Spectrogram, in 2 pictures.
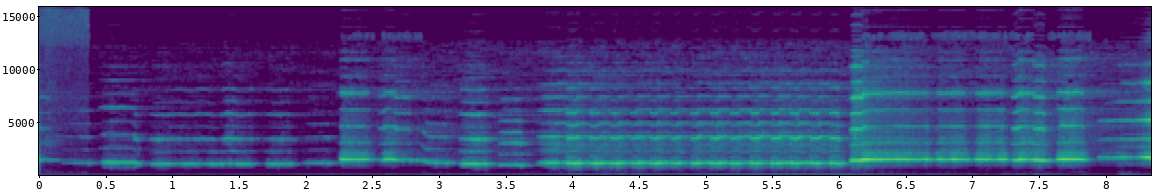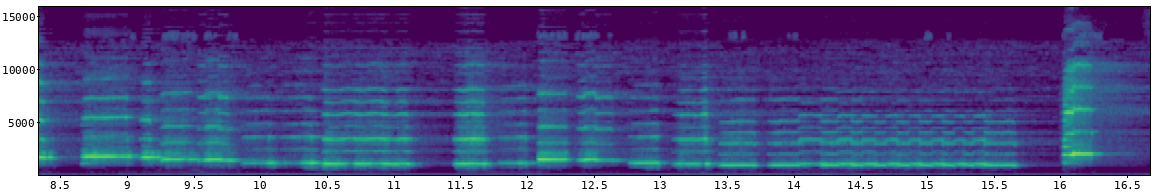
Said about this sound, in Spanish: Otro instrumento de por humor arte que tampoco es tan instrumento es el narguilófono, también hecho por Hidalgo y Núñez.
